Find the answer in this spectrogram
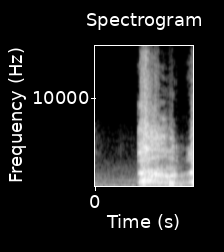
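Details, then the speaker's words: Cough from an adult male religious speaker during a sermon; he says he suffers from a cough illness and his voice is already cracked, apologizing to the audience. "کھانسی کا مرض ہے، اس لیے میں معذرت طلب کرتا ہوں آپ سے، بات ہی ہو جائے تو غنیمت ہے۔"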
